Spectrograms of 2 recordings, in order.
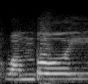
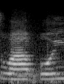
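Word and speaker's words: Wambui: There's nothing like Wamboi, Wanjiro, it's Waboy, Wajiro. That's how it's supposed to be said, because it is Kikuyu or whichever culture you are in.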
